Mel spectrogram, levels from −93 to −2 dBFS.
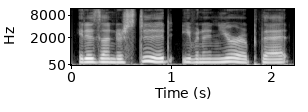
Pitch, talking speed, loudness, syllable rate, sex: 205 Hz, 190 wpm, -15 LUFS, 6.1 syllables/s, female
